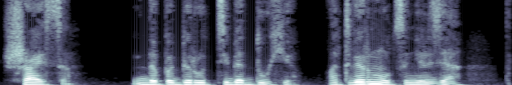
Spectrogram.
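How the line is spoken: Grumbling chief. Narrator (Russian): проворчал вождь

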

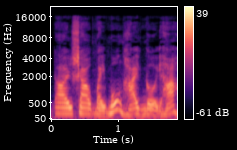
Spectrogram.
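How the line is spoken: Stern questioning. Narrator (Vietnamese): ông Tre nghiêm giọng hỏi

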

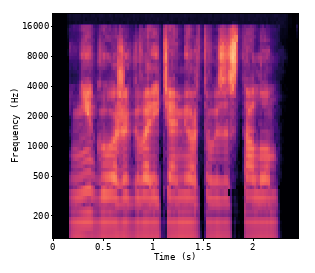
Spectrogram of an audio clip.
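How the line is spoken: Grumble. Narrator (Russian): проворчала Виноградова

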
